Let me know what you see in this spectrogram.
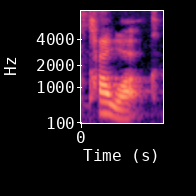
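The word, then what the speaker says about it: Cauac: All right, page 114 and it reads pronunciation is kawwok.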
